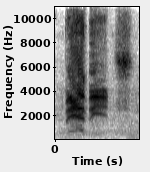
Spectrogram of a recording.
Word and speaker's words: Babbage: Your buzzer's the letter B as in Babbage, which is something that rhymes with cabbage.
